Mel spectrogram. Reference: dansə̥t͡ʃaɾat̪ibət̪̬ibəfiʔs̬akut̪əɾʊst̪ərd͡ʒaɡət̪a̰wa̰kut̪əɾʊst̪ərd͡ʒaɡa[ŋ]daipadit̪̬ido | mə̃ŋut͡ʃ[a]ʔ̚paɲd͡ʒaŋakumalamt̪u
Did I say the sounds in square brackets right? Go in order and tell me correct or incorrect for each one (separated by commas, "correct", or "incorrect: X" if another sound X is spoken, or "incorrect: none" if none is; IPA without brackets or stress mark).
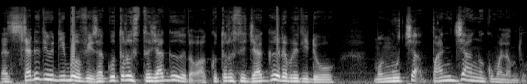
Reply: incorrect: none, correct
